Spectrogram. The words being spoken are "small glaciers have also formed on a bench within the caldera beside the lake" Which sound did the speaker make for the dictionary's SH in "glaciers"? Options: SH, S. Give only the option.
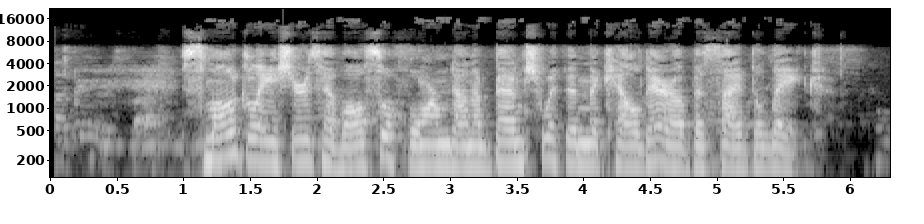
SH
